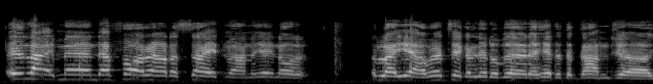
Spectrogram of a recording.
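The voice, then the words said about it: Poor put-on Jamaican accent. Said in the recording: “I'm sorry to all Jamaicans for making that terrible accent.”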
